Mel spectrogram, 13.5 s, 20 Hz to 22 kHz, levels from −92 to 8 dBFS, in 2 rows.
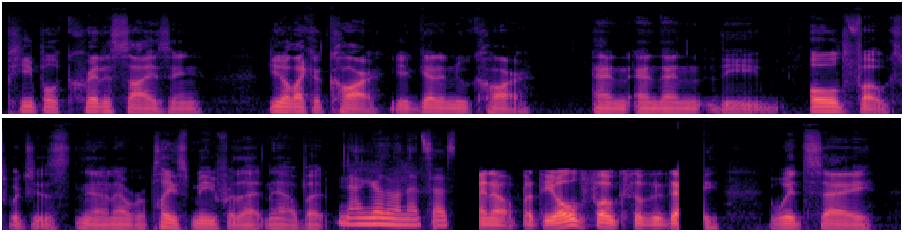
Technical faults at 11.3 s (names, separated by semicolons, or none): input switched to a poorer device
